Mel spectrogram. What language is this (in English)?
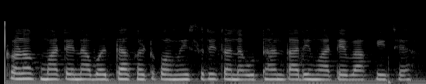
Gujarati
